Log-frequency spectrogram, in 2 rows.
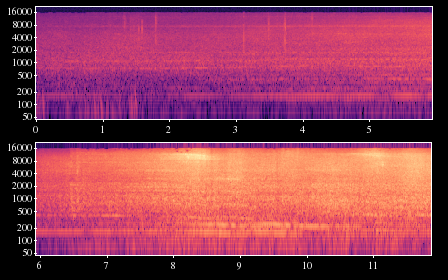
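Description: Class 170 Turbostar diesel multiple unit, two units coupled, approaching a station platform. Its engines' steady drone grows louder, then wheels and rails rush loudly as it comes alongside, loudest from about eight seconds in.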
